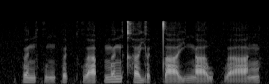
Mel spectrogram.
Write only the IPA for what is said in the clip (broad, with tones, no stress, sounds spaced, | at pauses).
p ɵ˧ n kʷ ɪ˨ ŋ p ɵ˧ t̚ kʷ aː˨˥ p̚ m ɵ˥ n kʰ ɐ˧ j ɵ˥ t̚ t̪ aː˨˥ j ŋ aː˨˧ w kʷ aː˨˥ ŋ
